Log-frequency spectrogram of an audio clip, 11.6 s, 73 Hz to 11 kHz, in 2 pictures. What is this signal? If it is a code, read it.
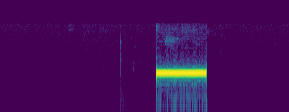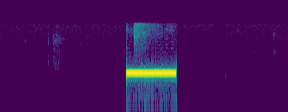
Ringback tone (Europe, 425 Hz).
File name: out- -2002- - - .31857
